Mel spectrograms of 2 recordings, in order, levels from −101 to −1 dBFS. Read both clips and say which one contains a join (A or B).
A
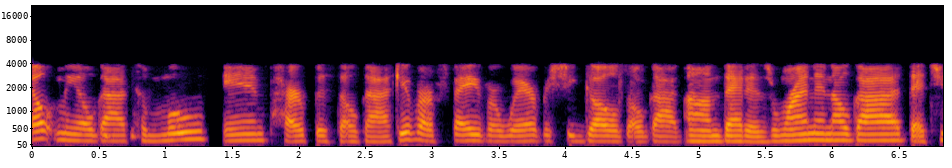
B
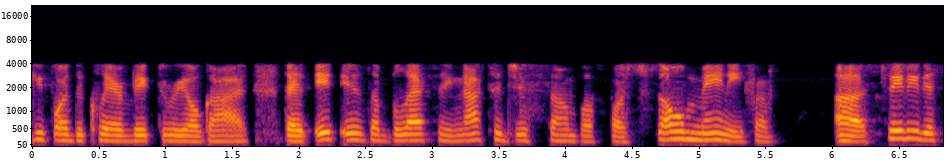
A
